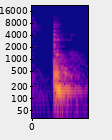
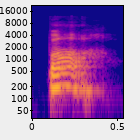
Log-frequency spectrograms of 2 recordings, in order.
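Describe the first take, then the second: First: Only a short popping b, no vowel. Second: An uh vowel follows the b sound. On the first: The speaker calls it right. "just the little popping sound" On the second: The speaker calls it wrong. "Nope, that's not, it's hard to say it without the ba"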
